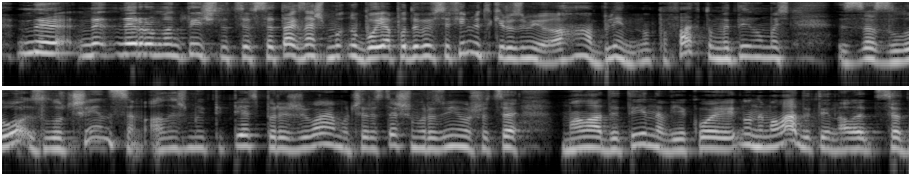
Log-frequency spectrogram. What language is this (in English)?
Ukrainian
